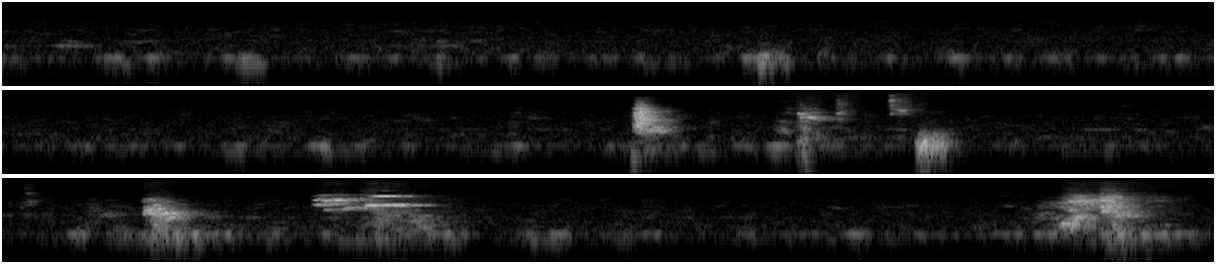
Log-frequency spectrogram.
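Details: Young Cavalier King Charles Spaniel puppies, eight littermates about one month to seven weeks old, play-fighting in a pen: scattered high yips and squeaky barks come in irregular bursts over a low steady background hum and soft scuffling.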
